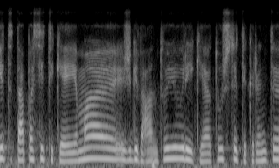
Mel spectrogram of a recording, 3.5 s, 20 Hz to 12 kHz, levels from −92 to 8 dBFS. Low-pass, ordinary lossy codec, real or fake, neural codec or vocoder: 7.2 kHz; Opus, 16 kbps; real; none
